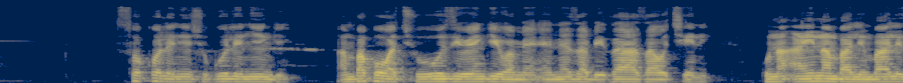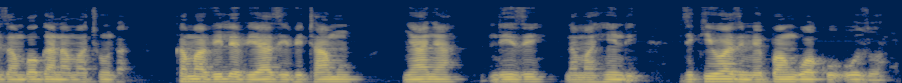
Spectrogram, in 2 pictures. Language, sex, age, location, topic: Swahili, male, 25-35, Nairobi, finance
